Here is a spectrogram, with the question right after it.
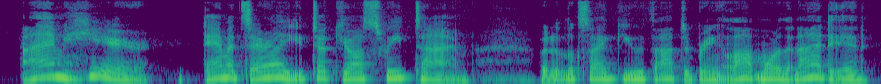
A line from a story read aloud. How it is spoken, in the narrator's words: Linda cackled wildly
